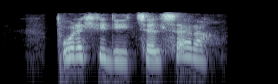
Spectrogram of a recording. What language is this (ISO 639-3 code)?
kab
